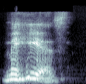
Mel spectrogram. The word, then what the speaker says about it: Mejias: Mejias.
